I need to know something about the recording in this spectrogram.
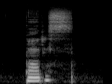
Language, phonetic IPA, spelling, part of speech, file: Polish, [pɛrs], Pers, noun, LL-Q809 (pol)-Pers.wav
